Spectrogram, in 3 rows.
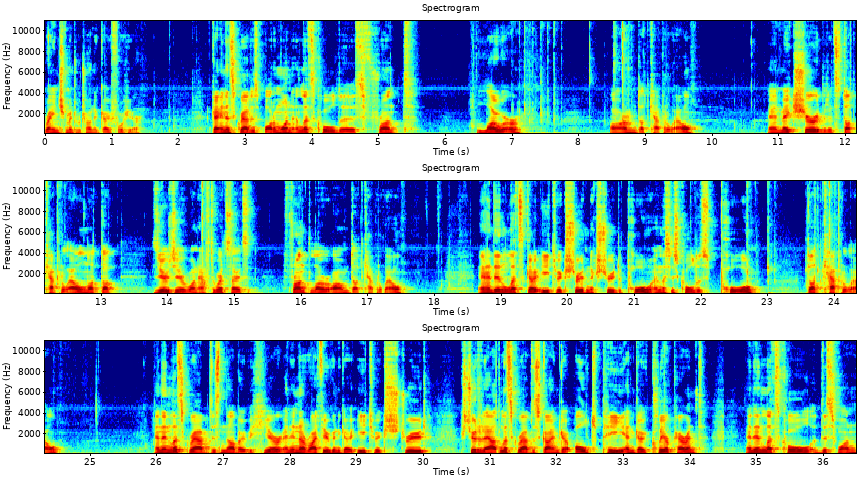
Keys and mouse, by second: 0.0 click, 0.1-4.3 middle drag, 0.1 g, 1.1 g, 4.3-18.0 drag, 18.0-21.0 shift+middle drag, 19.4 e, 21.0 click, 21.1 middle click, 21.6-25.8 drag, 25.8-31.1 shift+middle drag, 27.8 KP_3, 29.7 e, 31.1-32.1 drag, 32.1-36.5 alt+middle drag, 32.6 alt+p, 34.4 alt+p, 34.4 g.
